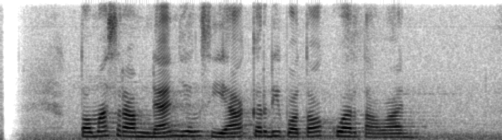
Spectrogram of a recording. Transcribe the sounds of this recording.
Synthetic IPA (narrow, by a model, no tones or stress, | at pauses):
t̪ɔmasramdand͡ʒɨŋsiakɨrdipɔt̪ɔkuwart̪awan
